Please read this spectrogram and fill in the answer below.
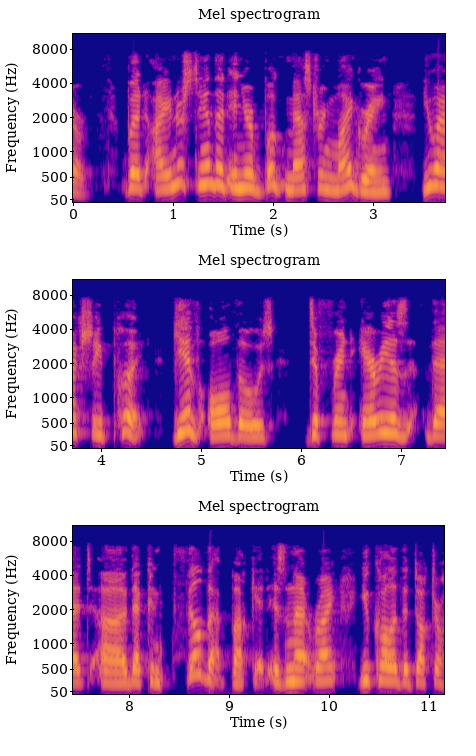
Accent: South Korea; moved away; I'm from Korea.

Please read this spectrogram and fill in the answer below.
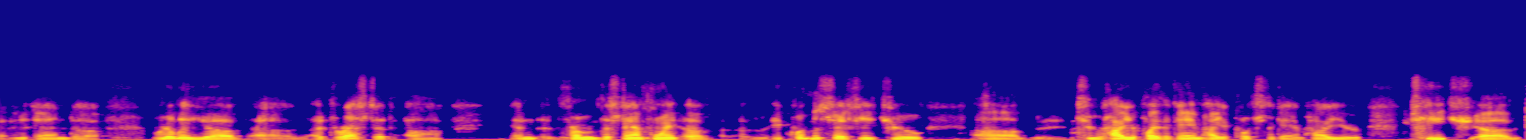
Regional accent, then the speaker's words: San Diego, California, United States; I grew up in San Diego

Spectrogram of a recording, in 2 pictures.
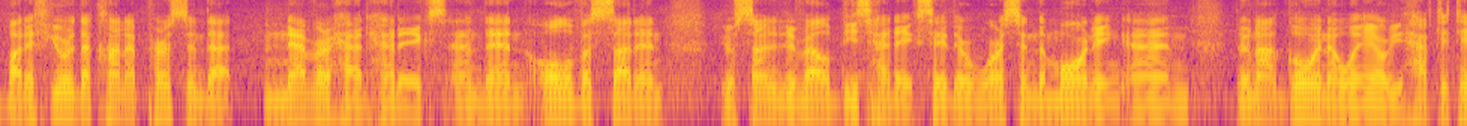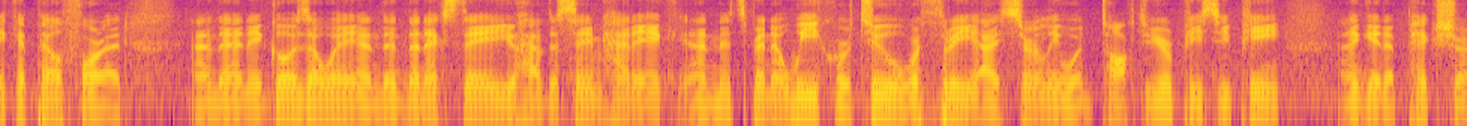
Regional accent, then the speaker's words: Palestine; also born or lived in Wisconsin, United States; now in Chicago, United States; I grew up in Palestine.

